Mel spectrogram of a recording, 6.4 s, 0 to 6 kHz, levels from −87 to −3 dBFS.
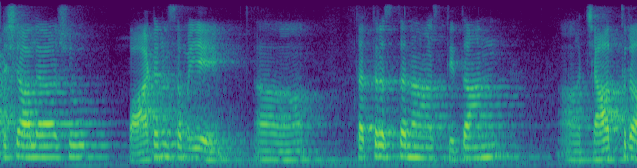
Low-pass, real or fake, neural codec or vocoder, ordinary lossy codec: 5.4 kHz; real; none; none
